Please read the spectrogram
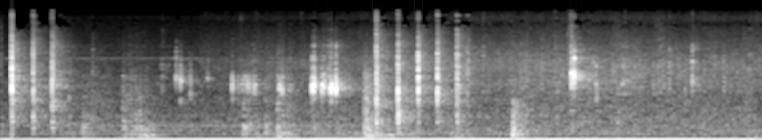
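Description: Two eggs cracked into an oiled nonstick frying pan: a quick run of sharp shell cracks right at the start, then another run about four seconds in, with a light crackling sizzle of egg in hot oil between them. A steady low hum runs underneath.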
